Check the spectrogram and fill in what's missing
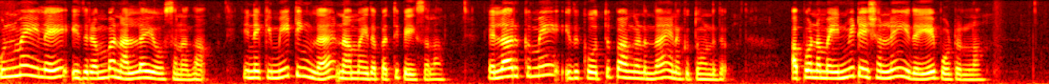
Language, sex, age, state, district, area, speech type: Tamil, female, 18-30, Tamil Nadu, Madurai, urban, read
